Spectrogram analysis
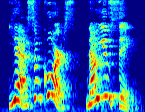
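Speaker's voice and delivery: loud, high cheerful crow; crow Woof voice. A narrator's reading. Crow introduces himself to Jazz, loud and cheerful. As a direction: play the chatty friendly crow, loud and bright.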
